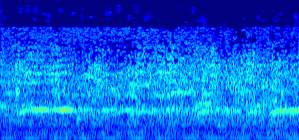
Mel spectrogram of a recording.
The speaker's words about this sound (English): The fans begin to clap it up.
